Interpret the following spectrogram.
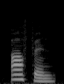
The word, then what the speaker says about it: often: say okay sure pronunciation what does google say here it is often say it again i'll slow it down often there's no t there yeah there is a t in the word but it's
